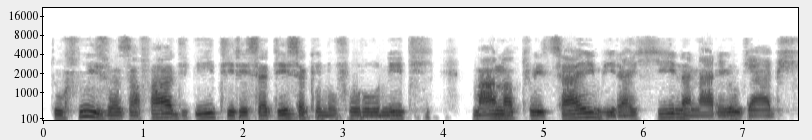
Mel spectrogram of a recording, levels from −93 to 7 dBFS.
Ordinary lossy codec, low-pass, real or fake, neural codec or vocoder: AAC, 32 kbps; 7.2 kHz; real; none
